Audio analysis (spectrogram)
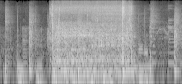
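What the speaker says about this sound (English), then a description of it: "Put this bad boy in the food processor." A food processor grinding pasta dough ingredients starts after a second of clattering handling noise and runs loud and steady for about two seconds with a whirring mechanical drone, then cuts off and gives way to more clatter.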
